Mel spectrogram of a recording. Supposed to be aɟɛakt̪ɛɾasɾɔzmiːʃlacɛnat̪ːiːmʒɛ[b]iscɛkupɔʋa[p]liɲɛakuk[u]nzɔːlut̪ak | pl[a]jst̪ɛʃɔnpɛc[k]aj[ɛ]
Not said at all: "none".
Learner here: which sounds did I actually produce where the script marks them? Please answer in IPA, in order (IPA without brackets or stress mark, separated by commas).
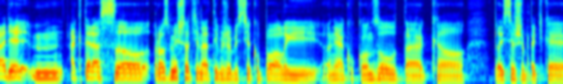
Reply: b, none, ɔ, ɛ, k, ɛ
